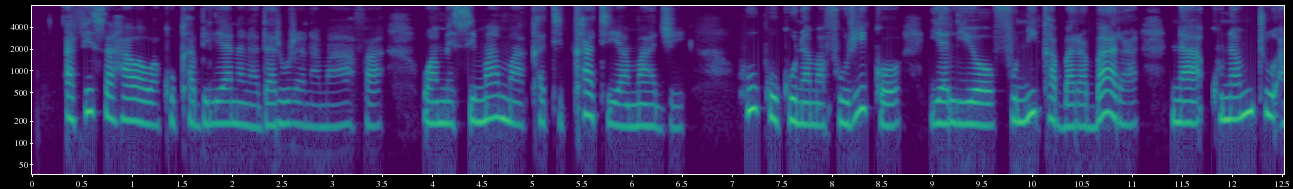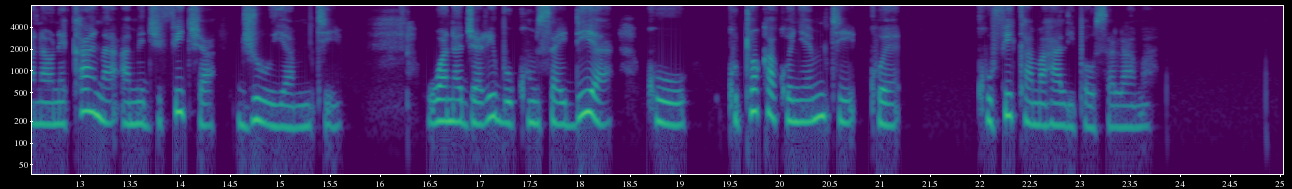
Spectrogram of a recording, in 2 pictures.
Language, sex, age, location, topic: Swahili, female, 25-35, Nairobi, health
